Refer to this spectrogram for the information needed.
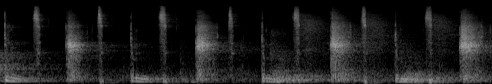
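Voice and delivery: soft, mostly voiceless drum sounds in time; beatbox a quiet steady kick, tick and cymbal pattern; beatbox rhythm. Shown as a demonstration. Leader demonstrates the new rhythm to audience, soft beatboxing. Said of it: "So now we have".

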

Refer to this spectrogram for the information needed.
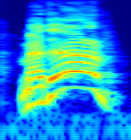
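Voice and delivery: high, loud call of Madame. Acted. Servant shouts for his madam across the house, high and loud. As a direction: yell across the house for her.

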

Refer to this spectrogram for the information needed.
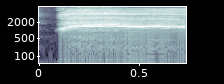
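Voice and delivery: sudden high, loud shriek; mock scream. Acted scream in a silly story.

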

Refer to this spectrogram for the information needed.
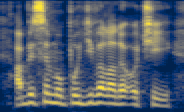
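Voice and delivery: ordinary delivery, nothing marked

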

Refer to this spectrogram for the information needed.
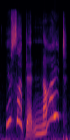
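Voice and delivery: high, slow astonished gasp. A narrator's reading. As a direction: gasp it out in shock. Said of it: "gasped another".

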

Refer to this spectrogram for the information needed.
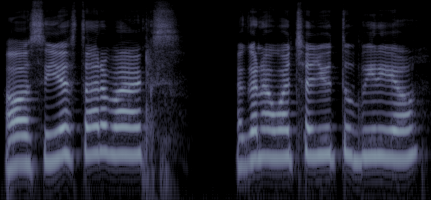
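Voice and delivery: put-on Spanish-accented English. Asked by her partner to show how Spanish speakers talk, she does a playful mock Spanish accent. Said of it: "how would they say it".

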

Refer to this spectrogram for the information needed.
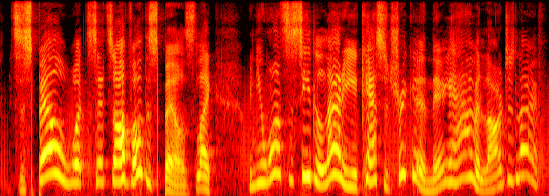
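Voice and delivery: put-on high, rustic old hermit. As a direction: play the chatty hermit with a country twang. Hermit voice continues.

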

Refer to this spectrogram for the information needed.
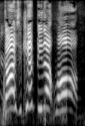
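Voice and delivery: loud appeal to the group; calling out. Real, not acted. Organizer warns players about video length, calling out loudly. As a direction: raise your voice across the field.

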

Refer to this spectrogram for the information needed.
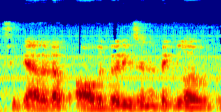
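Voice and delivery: plain reading voice

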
